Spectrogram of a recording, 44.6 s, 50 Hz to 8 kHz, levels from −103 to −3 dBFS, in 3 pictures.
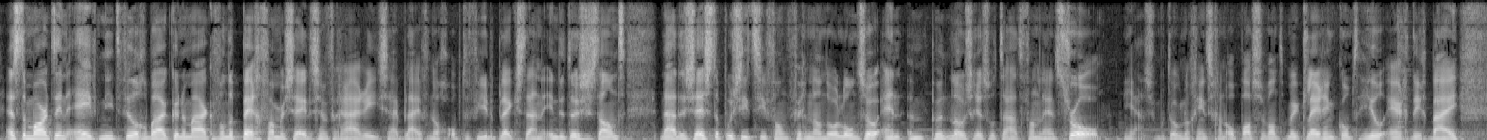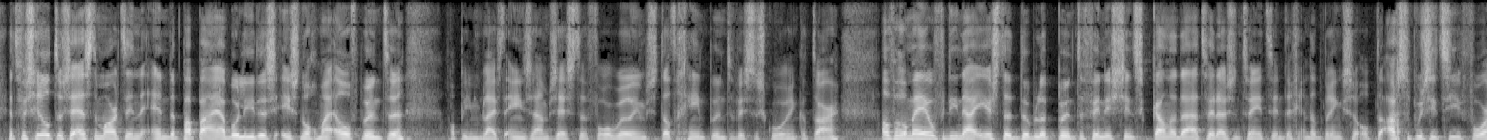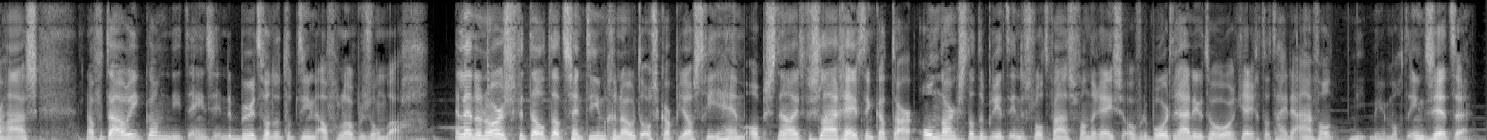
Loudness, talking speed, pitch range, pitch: -23 LUFS, 205 wpm, 100-145 Hz, 115 Hz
